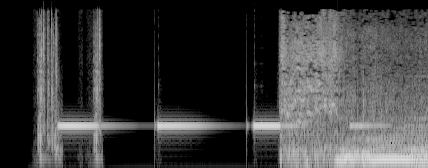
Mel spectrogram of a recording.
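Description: Intro sound effects: a few sharp hits in the first two and a half seconds, each followed by a ringing tone. Then, nearly three seconds in, a loud rushing swell begins with a gliding, engine-like revving sound under it.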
